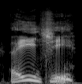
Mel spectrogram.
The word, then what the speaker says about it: Eikichi: It's Eikichi. Aichi. It's silent E.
